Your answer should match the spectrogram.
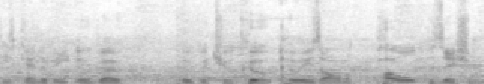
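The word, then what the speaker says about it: Ugochukwu: we were educated overnight that is a silent W so it takes a bit of getting used to having put the W in for years but uku is the driver on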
